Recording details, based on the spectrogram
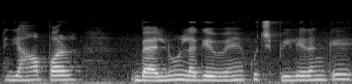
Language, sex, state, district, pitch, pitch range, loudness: Hindi, female, Punjab, Pathankot, 205 Hz, 195-210 Hz, -15 LUFS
